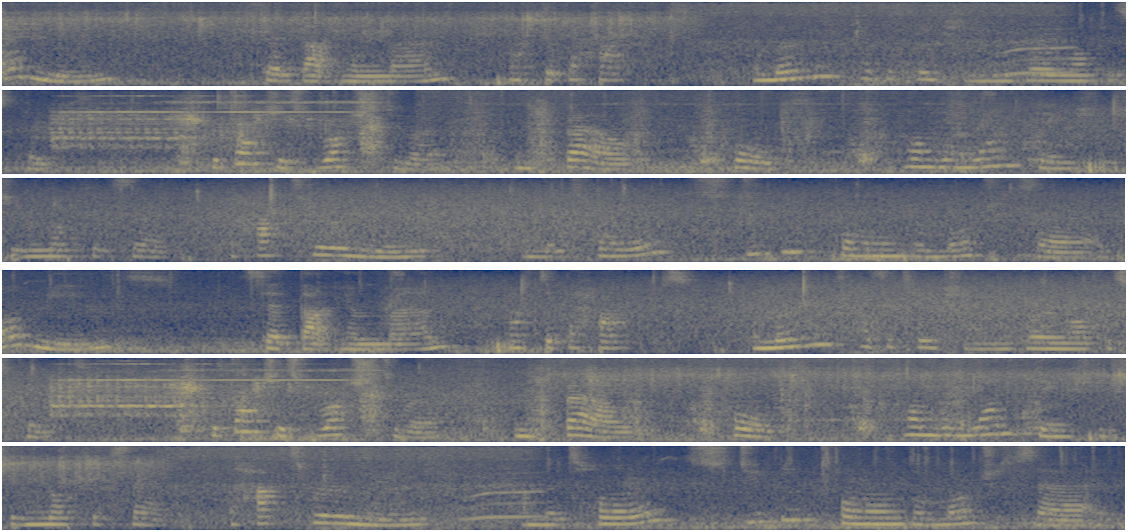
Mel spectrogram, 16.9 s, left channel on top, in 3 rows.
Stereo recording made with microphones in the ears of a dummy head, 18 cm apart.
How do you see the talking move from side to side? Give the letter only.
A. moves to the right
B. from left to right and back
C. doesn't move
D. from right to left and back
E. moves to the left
C.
